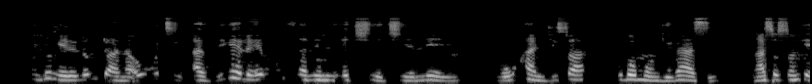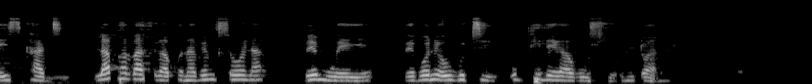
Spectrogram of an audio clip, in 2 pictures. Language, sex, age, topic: North Ndebele, female, 36-49, health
